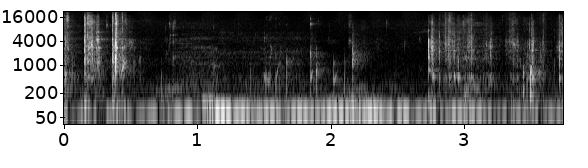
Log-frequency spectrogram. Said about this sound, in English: As I finish a ghost injury drink, I'm gonna take a sip of this water real quick.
